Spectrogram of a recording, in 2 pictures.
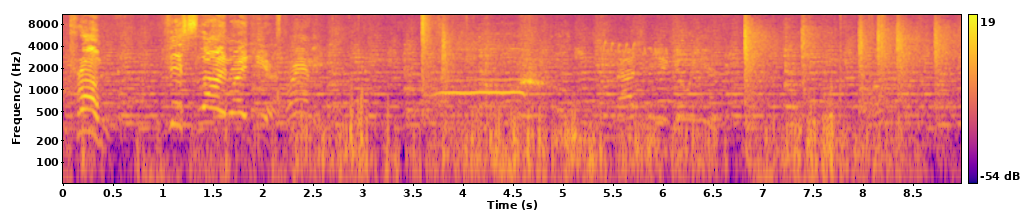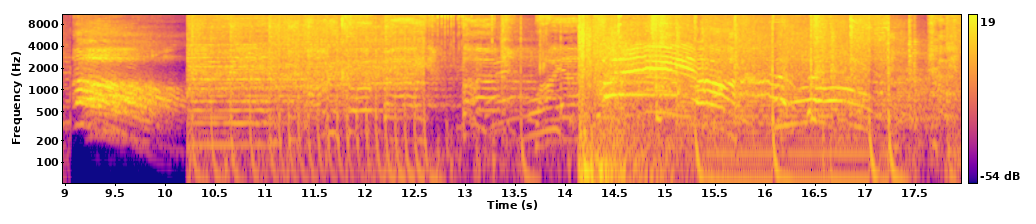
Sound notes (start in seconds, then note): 10.2 upbeat techno music; 14.3 cheers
